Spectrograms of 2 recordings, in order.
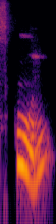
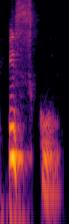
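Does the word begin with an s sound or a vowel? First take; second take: s sound; vowel. First: The word begins directly with the s sound. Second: A vowel sound is added before the s. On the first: "they don't pronounce the word as school" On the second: "They bring in one element of vowel sound. They say is school"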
